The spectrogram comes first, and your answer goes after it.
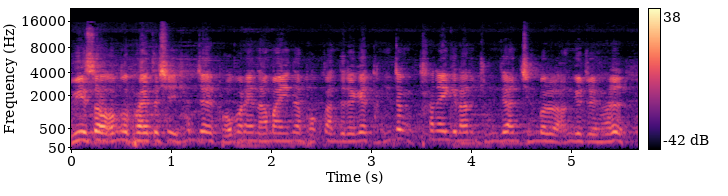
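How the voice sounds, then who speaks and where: With music playing behind him, a man uses a raised, projected voice, pitched high. He moves at a fairly quick pace with fairly even intonation. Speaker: youth committee chairman of a civic forum. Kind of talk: public reading of a letter at a rally. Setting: outdoors.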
